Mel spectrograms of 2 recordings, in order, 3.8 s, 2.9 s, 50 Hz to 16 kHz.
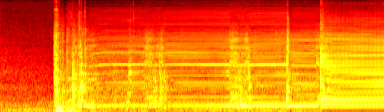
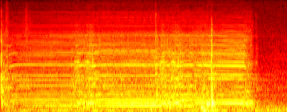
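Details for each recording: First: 2019 Tiffin Open Road 34PA RV Kwikee entry step motor: skipping clicks then steady high whir with no engagement, step doesn't move; stripped gear, motor itself working. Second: 2019 Tiffin Open Road 34PA Kwikee RV entry step motor after stripped-gear repair, extending as door opens: smooth steady hum about 2.5 s, no grinding or clicking; normal step motor operation in this direction only, retracting still noisy.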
